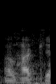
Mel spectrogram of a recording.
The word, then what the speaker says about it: Al-Haq: Am I pronouncing it right, Al-Haq? – Al-Haq, yes.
